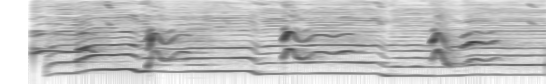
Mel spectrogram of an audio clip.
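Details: Dog howling along to the song Auld Lang Syne: long, sustained tones that hold steady, then rise and waver at the end of each phrase, in three linked notes, each stepping slightly lower in pitch.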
